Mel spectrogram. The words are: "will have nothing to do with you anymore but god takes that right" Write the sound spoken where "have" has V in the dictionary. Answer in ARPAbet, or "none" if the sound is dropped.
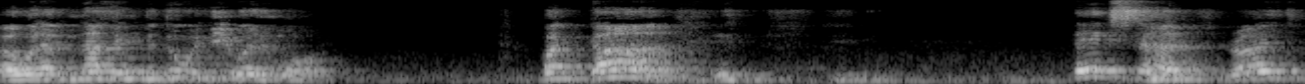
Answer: V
